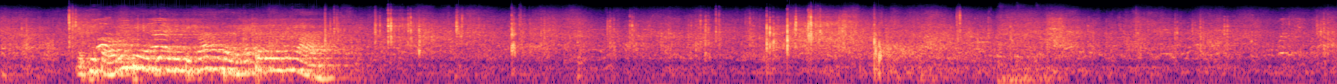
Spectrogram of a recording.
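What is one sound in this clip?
Hockey sticks clack against a puck and the ice, echoing in a large hall.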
